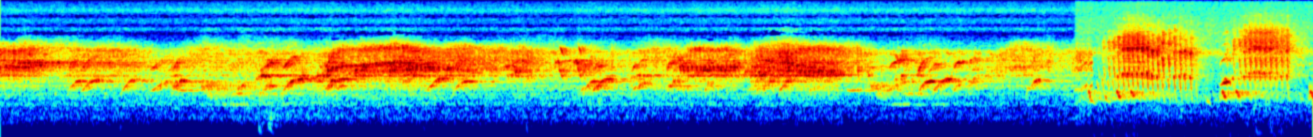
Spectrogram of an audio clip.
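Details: Song of a grey-headed laughingthrush, also known as ground laughingthrush: a long lively stream of varied chattering and whistled phrases, many rising, near continuous for eight seconds, then a couple of harsher bursts.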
